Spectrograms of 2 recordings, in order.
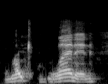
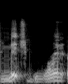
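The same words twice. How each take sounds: First: "Mike Glennon" fixed, first name said clearly as Mike; corrected name. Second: Says "Mitch Glennon" by mistake, first name as Mitch; slip of the tongue. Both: Real, not acted. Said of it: "I can't talk".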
